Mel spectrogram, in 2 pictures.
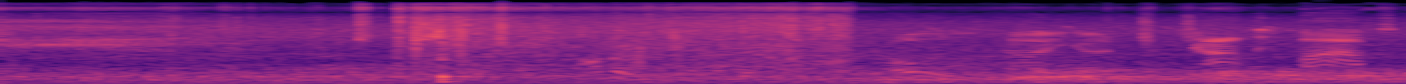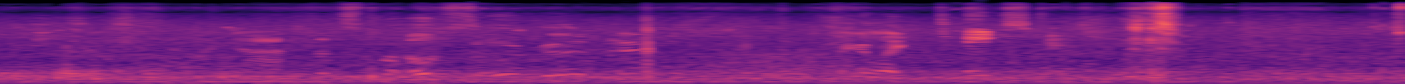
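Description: Faint, indistinct voices over a steady bed of outdoor background noise, with a hiss through the first three seconds and a few scattered clicks.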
